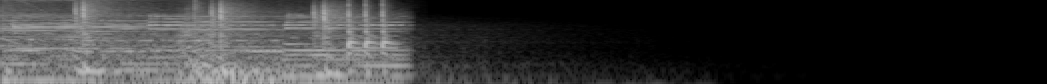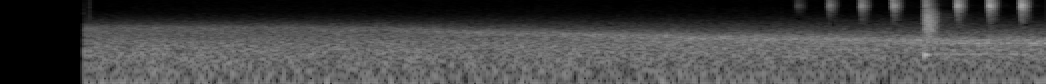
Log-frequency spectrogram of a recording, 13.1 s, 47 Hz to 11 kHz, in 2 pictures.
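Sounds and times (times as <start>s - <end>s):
rushing noise layer: 7.1s - 13.0s.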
